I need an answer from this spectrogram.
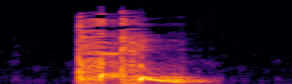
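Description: A person coughs after choking on hot tea that went down the wrong way. One short, harsh, throaty cough burst lasts under a second, then silence.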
